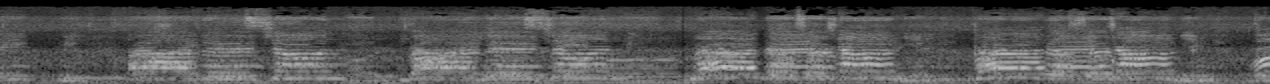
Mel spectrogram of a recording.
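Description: A small group singing a cappella, mostly women's voices together in held, gliding phrases, inside a van with a low steady hum beneath.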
